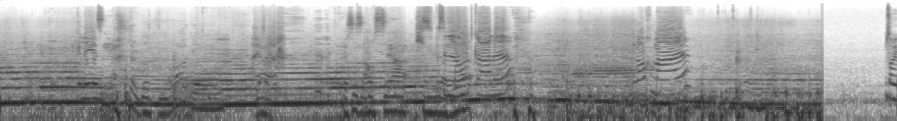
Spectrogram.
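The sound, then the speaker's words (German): Loud motorcycle engines roar past for about twelve seconds, their droning tones rising and falling in pitch as they rev and pass, then the noise cuts off abruptly. “mussten gerade ähm, pausieren, weil es so laut war von diesen Motorrädern.”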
